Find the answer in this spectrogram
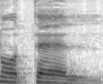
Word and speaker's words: hôtel: On dit un hôtel. Donc, dans cet hôtel, avec un seul T. Pourquoi? Parce que hôtel commence par un H muet.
